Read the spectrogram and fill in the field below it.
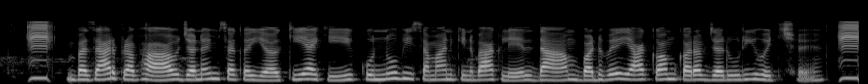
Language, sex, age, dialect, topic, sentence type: Maithili, female, 18-24, Bajjika, banking, statement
